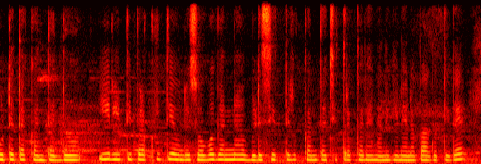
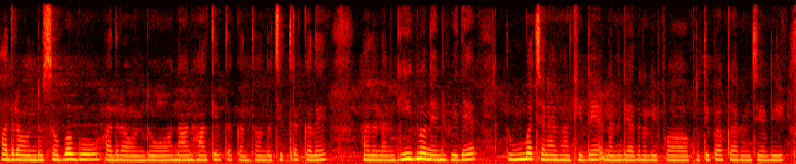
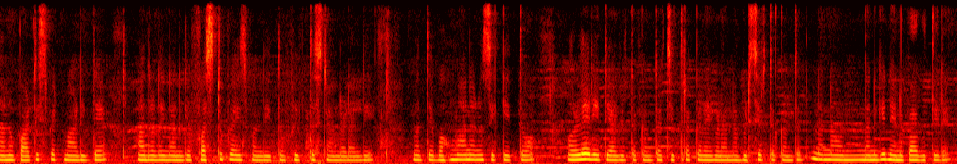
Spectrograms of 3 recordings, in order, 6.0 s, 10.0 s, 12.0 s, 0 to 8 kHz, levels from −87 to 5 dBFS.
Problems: background sounds at intervals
